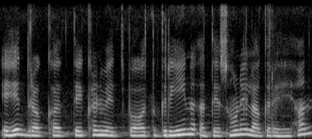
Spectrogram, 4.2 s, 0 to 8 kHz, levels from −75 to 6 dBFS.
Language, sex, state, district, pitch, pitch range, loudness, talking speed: Punjabi, female, Punjab, Kapurthala, 230 Hz, 220-255 Hz, -17 LUFS, 160 wpm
